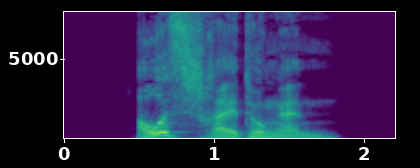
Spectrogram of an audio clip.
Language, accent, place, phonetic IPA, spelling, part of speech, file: German, Germany, Berlin, [ˈaʊ̯sˌʃʁaɪ̯tʊŋən], Ausschreitungen, noun, De-Ausschreitungen.ogg
- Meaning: plural of Ausschreitung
